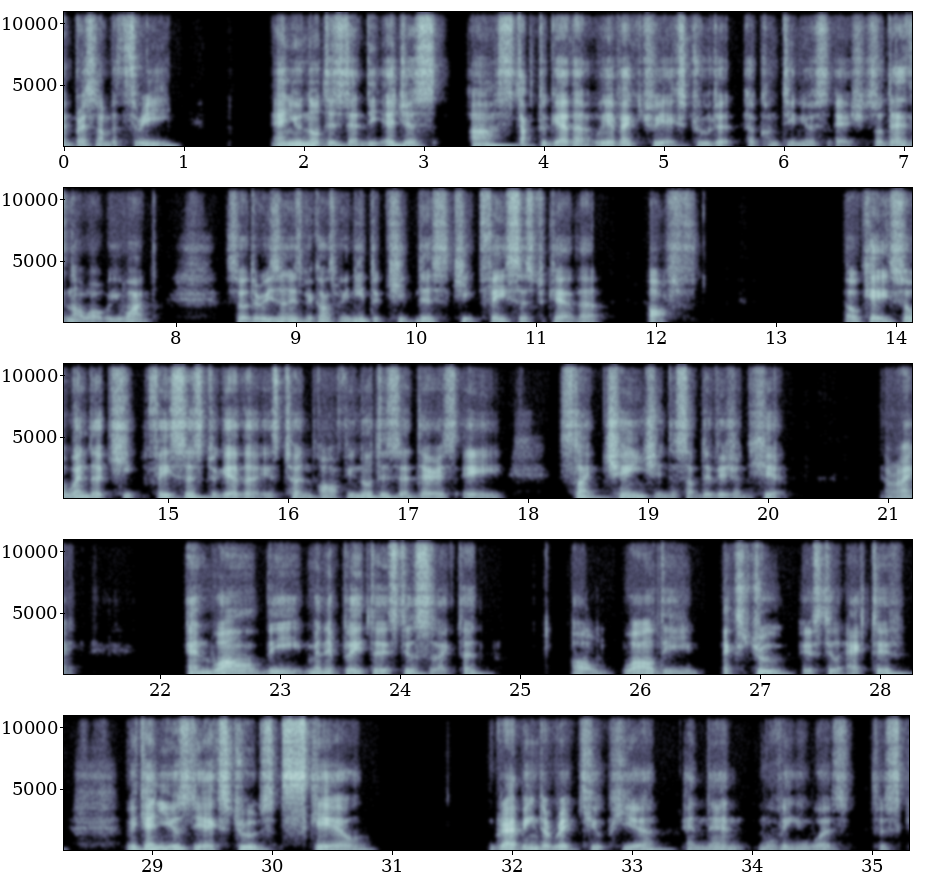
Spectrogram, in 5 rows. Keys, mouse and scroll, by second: 0.5 3, 11.2-13.5 drag, 20.1-24.5 alt+drag, 24.6 alt+click, 33.2 click.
